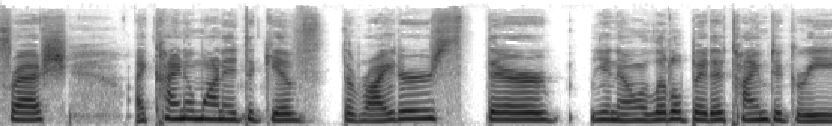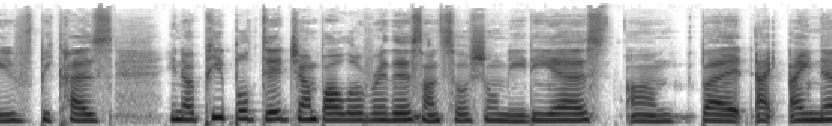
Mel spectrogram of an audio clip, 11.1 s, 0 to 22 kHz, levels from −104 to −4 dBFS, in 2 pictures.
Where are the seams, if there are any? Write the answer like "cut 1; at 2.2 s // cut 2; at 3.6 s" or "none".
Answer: cut 1; at 9.6 s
